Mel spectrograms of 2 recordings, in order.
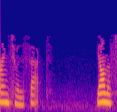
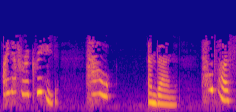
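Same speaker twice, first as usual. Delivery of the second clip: much higher, panicked; desperate cry; 4 dB louder than usual. A narrator's reading. Ekarit begging for help, high and panicked. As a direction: plead for help in terror. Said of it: "Ekarit cried".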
